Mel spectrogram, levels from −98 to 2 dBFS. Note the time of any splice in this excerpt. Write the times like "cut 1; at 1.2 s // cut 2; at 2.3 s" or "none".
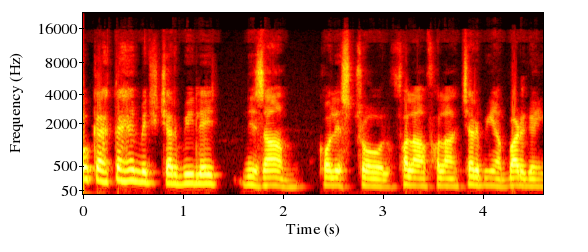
none

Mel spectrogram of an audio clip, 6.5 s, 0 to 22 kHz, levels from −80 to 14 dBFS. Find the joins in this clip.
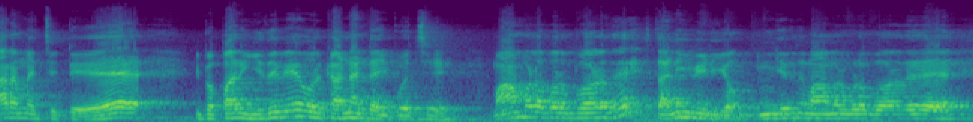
none

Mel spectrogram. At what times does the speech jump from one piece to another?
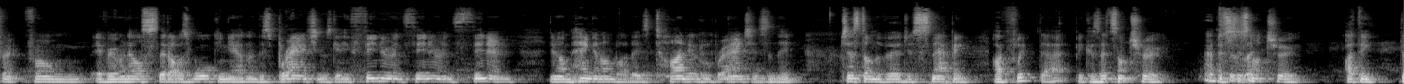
cut 1; at 1.5 s // cut 2; at 9.8 s

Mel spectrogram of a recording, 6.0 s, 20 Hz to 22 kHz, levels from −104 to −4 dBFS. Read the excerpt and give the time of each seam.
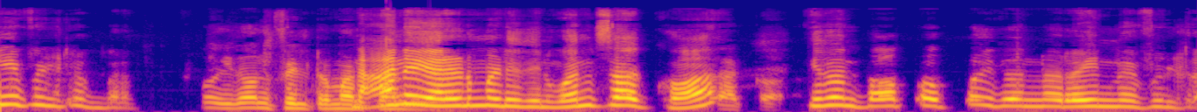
none

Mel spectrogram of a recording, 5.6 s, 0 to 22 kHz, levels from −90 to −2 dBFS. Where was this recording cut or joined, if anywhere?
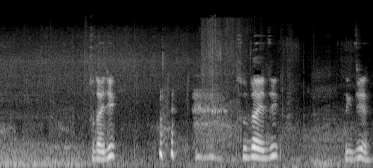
cut 1; at 1.3 s

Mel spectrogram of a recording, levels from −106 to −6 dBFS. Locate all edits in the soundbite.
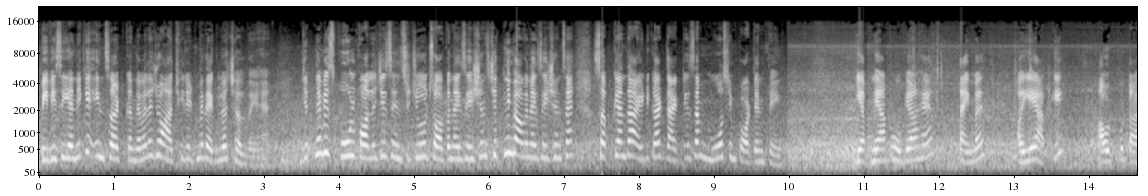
cut 1; at 10.0 s

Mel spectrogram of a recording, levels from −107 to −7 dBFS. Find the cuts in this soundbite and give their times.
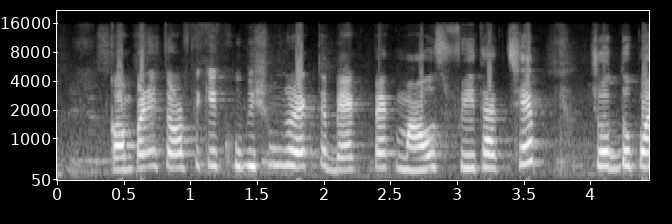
none

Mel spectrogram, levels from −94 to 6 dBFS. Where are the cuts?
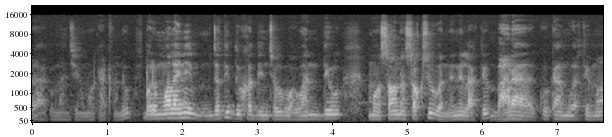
cut 1; at 1.4 s // cut 2; at 6.1 s

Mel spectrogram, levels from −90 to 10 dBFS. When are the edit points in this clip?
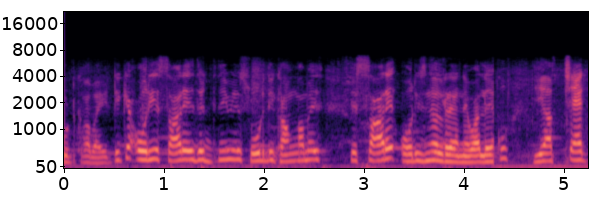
cut 1; at 4.3 s

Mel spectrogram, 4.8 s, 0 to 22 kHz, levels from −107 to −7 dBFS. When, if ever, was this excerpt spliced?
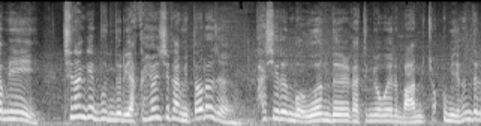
cut 1; at 2.6 s

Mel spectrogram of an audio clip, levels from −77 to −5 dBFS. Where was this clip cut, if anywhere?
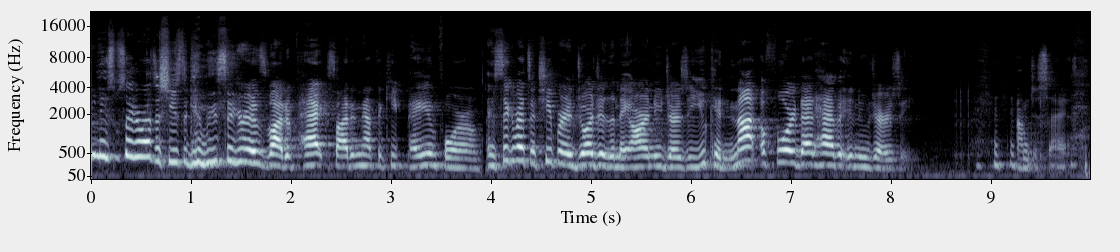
cut 1; at 3.9 s

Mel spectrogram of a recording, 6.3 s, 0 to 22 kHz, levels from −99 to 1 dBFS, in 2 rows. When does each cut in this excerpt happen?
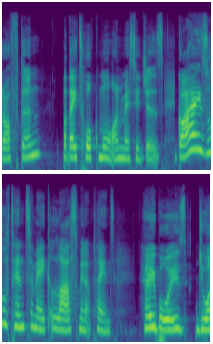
cut 1; at 2.4 s

